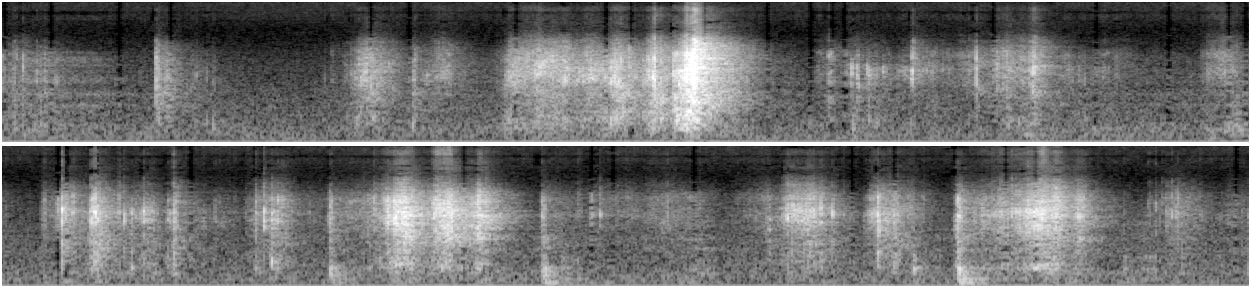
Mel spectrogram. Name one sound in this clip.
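Baking paper rustles and crinkles.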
